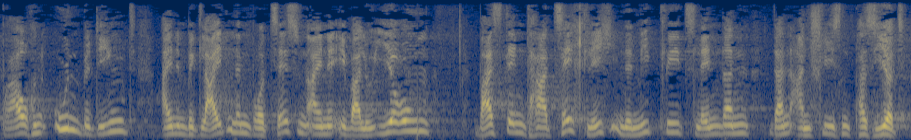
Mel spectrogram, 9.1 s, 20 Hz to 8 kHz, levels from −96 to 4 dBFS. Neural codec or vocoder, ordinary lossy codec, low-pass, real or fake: none; none; 7.2 kHz; real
